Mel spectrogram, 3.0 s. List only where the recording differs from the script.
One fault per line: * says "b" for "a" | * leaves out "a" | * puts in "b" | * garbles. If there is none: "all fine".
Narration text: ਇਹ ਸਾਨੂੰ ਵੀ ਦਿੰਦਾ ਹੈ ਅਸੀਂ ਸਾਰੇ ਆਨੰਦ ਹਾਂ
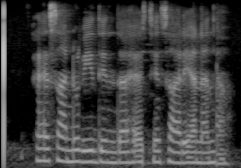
all fine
